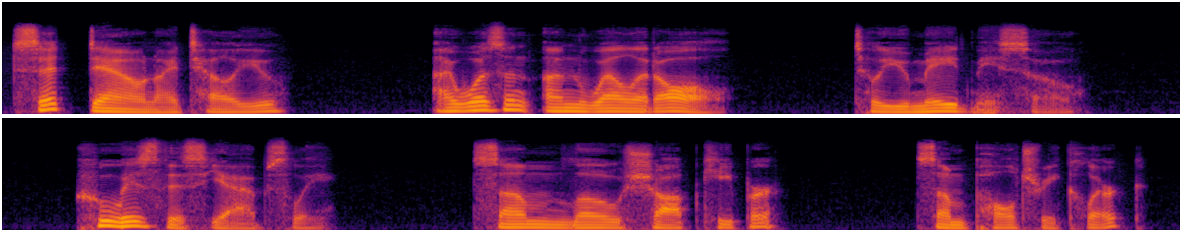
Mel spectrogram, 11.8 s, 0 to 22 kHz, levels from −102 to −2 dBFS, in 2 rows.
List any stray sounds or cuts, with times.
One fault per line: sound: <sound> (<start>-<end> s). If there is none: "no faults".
no faults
